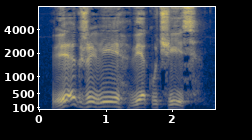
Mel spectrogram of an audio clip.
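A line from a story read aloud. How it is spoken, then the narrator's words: Sighing. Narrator (Russian): вздохнул Брейн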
